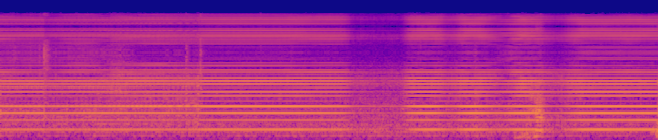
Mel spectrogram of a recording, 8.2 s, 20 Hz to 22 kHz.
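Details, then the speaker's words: Zenith Trans Oceanic Royal 3000-1 radio after repair and reassembly: steady buzz of evenly spaced tones cutting in and out as an LED flashlight is switched, LED flashlight interference picked up by the radio. "flashlight my wonderful led flashlight isn't that special great flashlight except for that"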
